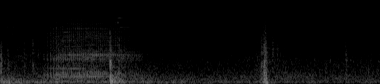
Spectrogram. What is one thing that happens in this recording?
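Boots thud on wooden floorboards.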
